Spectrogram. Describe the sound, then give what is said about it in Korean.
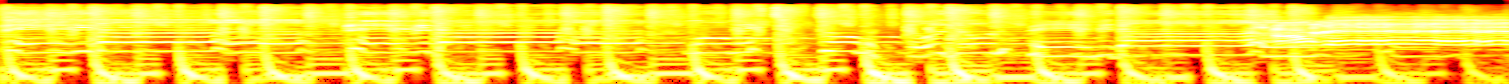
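A mobile phone ringing inside a suit jacket plays its ringtone loudly on its own: a bright, looping electronic tune with a steady pulsing beat and wavering, bleat-like melodic notes, running without pause for several seconds. “아버지의 재킷 속에는 아버지 휴대폰이 들어있었고 저는 얼른 전화를 받았습니다.”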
